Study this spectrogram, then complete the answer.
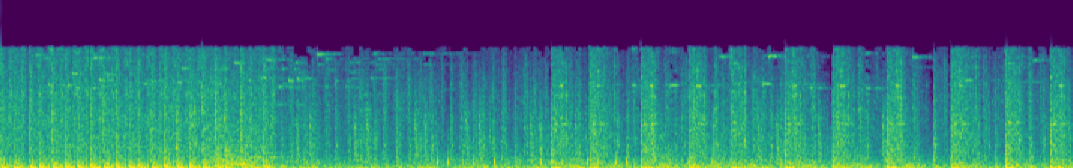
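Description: Sustained automatic gunfire in PUBG on the Miramar map, a dense rapid stream of close, loud shots firing continuously for several seconds with no talking.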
